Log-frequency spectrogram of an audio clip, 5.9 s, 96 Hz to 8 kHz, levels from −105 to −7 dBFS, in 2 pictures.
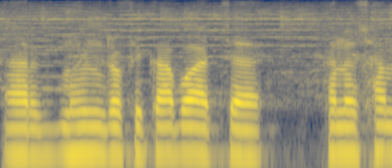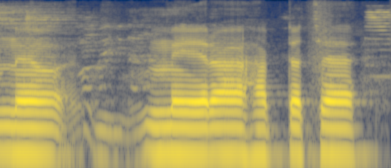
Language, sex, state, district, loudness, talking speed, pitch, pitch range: Bengali, male, Tripura, West Tripura, -14 LUFS, 80 wpm, 140 Hz, 135-140 Hz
